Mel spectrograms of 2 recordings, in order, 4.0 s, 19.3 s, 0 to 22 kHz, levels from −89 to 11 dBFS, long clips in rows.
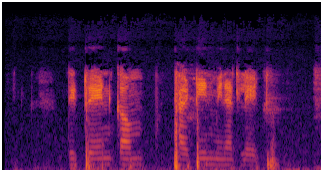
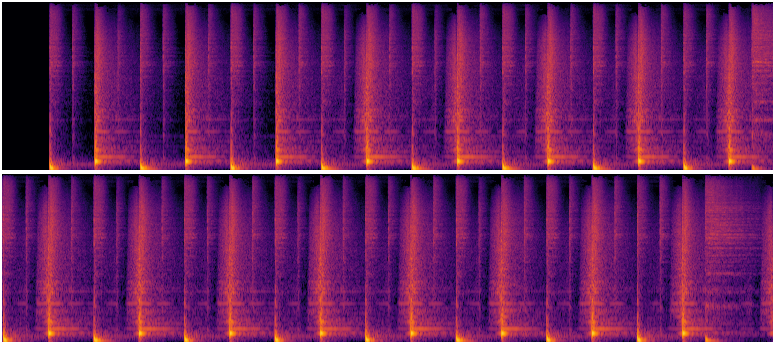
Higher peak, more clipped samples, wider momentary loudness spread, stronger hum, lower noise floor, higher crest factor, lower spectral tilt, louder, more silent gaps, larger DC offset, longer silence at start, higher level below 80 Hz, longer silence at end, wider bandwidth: about the same, -2 dBFS vs 0 dBFS; second, under 0.1% vs 0.3%; second, 12 LU vs 18 LU; neither; first, -50 dBFS vs -36 dBFS; first, 22 dB vs 16 dB; second, -3.5 dB/octave vs -5 dB/octave; about the same, -18 LUFS vs -16 LUFS; neither; neither; second, 0.45 s vs 0.6 s; second, -42 dBFS vs -20 dBFS; about the same, 0 s vs 0 s; second, 16 kHz vs over 20 kHz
